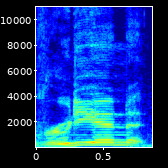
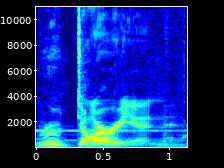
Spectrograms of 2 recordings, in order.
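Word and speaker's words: Rudania: with was uh radarian I was calling it rudian during uh my Legend of Zelda breath of the Wild stream but I think it's actually pronounced rudarian um and it was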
